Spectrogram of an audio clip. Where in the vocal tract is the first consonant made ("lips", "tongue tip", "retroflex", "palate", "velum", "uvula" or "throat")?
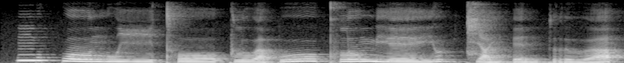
velum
